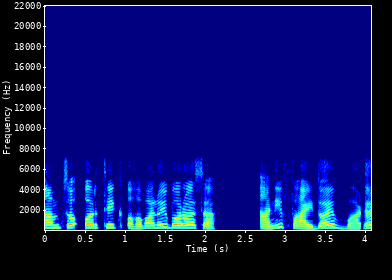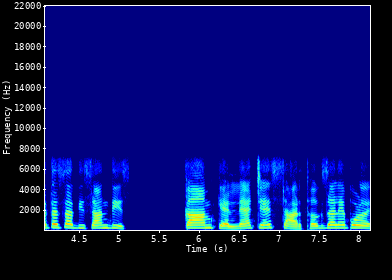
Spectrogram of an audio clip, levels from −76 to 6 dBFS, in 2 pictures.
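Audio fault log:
3.93 to 4.05 s, lost AMR speech frames: A short gap of about 40 ms breaks into the speech, which fits two lost 20 ms frames. With no valid data, the decoder repeats the last good pitch and vocal tract settings and lowers the gain. The sound stretches briefly, then sinks toward silence. Because this is the wideband decoder, the fade comes quickly. Speech then returns, weak or rough for a moment before it steadies.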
